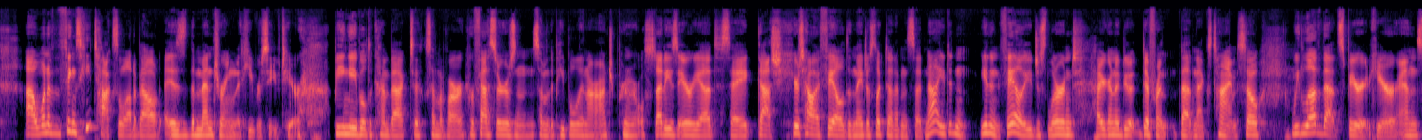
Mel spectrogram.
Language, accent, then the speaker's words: English; Los Angeles, California, United States; also born or lived in San Diego; So I grew up in Los Angeles, Pasadena area, and so diehard Dodger fan.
